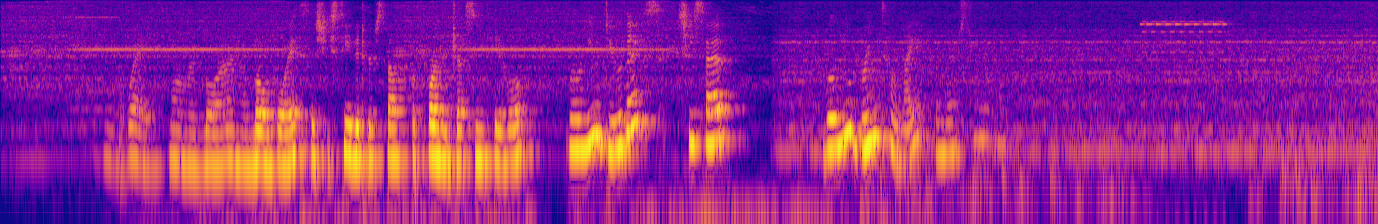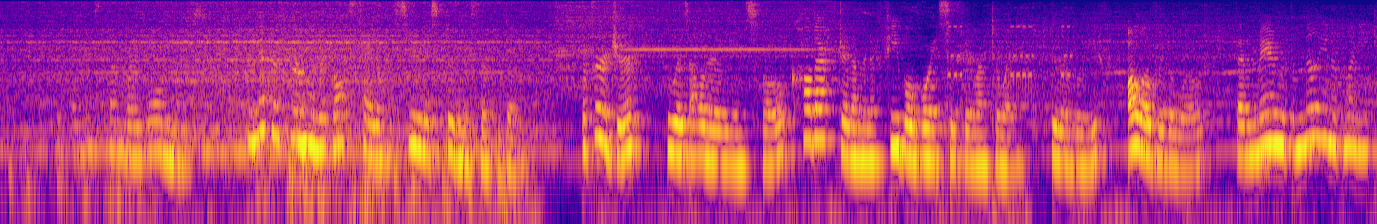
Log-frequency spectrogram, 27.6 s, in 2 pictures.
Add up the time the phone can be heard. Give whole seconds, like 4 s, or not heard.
3 s.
